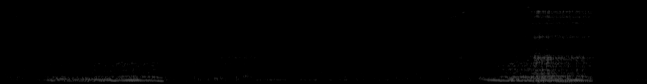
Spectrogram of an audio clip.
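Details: Adult snoring beside a bed partner: two soft, low, buzzing breaths about four seconds apart against a noisy background; quiet snoring.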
